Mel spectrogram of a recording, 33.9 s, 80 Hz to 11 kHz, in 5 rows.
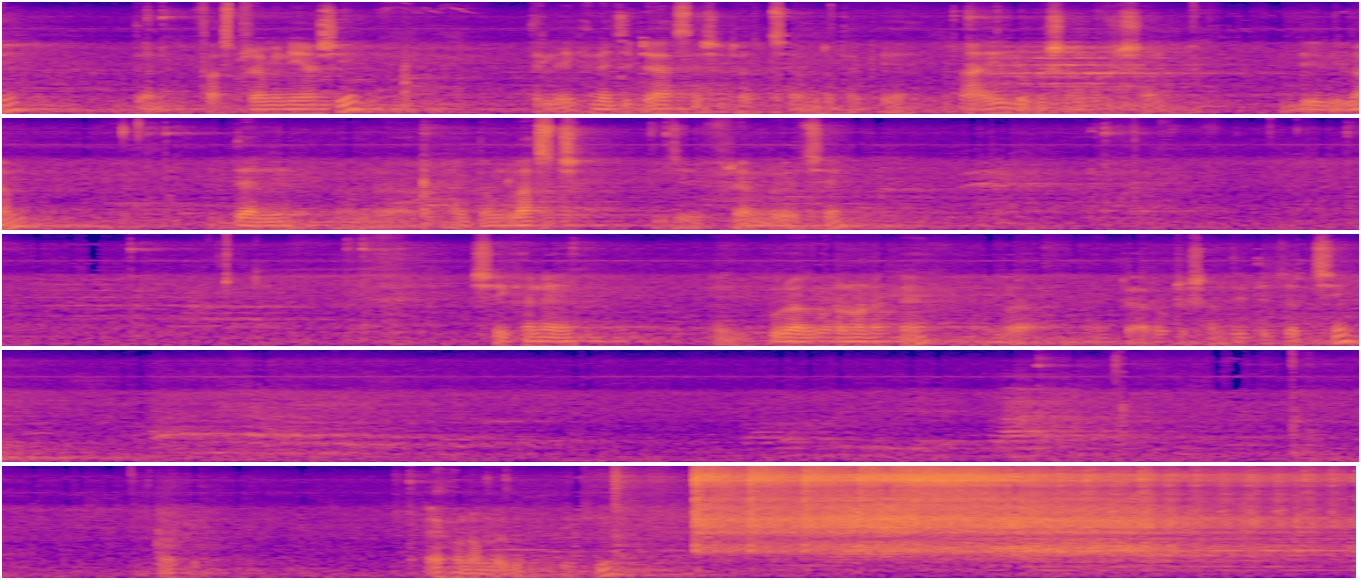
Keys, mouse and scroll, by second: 0.6-3.7 drag, 4.1 i, 5.8 n, 7.4 click, 9.9-19.3 drag, 26.7 i, 28.9 click, 29.4 space, 30.6 scroll up 3, 31.6 scroll up 1.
